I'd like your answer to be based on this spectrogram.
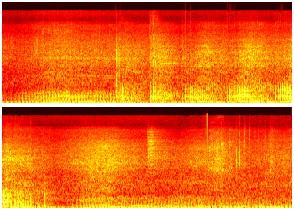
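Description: A Yamaha Aerox scooter engine, just repaired after a radiator fault, starts up and runs loud and close, with steady idle rumble and a few revs throughout.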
